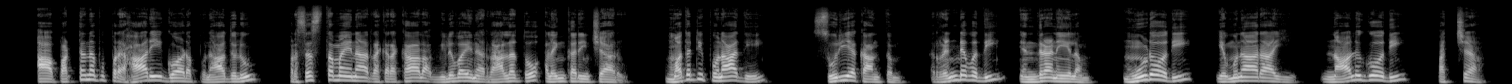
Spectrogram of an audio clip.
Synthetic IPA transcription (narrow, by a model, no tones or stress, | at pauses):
aːpɐʈːɐɳɐp̬upɾɐɦaːɾiːɡɔːɽɐpunaːd̪ulu | pɾɐʃɐst̪ɐmɐjnɐɾɐkɐɾɐkaːlɐʋiluʋɐjnɐɾaːlɐt̪o̞ːʔɐlɐŋkɐɾiɲt͡ʃaːɾu | mɔd̪ɐʈ̬ipunaːd̪i | suːɾjɐkaːnt̪ɐm | ɾe̞ɳɖɐʋɐd̪iend̪ɾɐniːlɐmː | uːɽo̞ːd̪i | emunaːɾaːji | naːluɡoːd̪i | pɐt͡ʃt͡ʃːɐ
